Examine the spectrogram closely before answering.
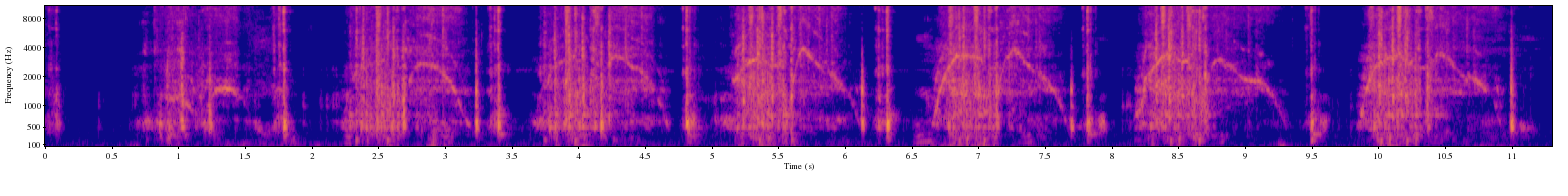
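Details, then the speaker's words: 2020 Ryobi RY802900 pressure washer (2900 PSI, 2.3 GPM, Ducar engine), found left outside and hardly used, with clean oil and a trickle of hose water through the pump: seven or so rope pulls give brief dry spins with no firing, and the owner feels little compression. "Doesn't feel like it's got compression. How could that be so?"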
